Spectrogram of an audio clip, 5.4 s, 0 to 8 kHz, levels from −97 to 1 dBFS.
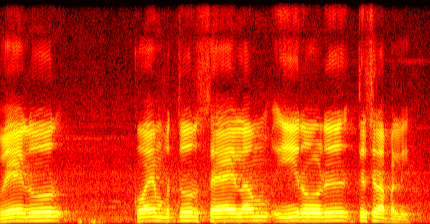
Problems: none marked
